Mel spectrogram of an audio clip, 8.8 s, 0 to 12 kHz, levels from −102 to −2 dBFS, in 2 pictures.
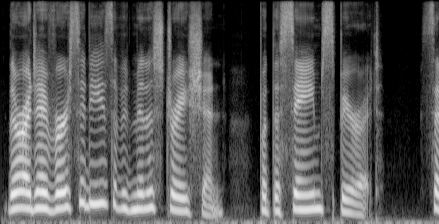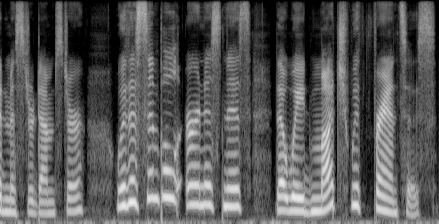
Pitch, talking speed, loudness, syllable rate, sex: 230 Hz, 145 wpm, -19 LUFS, 5.0 syllables/s, female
